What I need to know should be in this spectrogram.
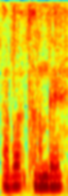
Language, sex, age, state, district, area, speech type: Santali, male, 45-60, Odisha, Mayurbhanj, rural, spontaneous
